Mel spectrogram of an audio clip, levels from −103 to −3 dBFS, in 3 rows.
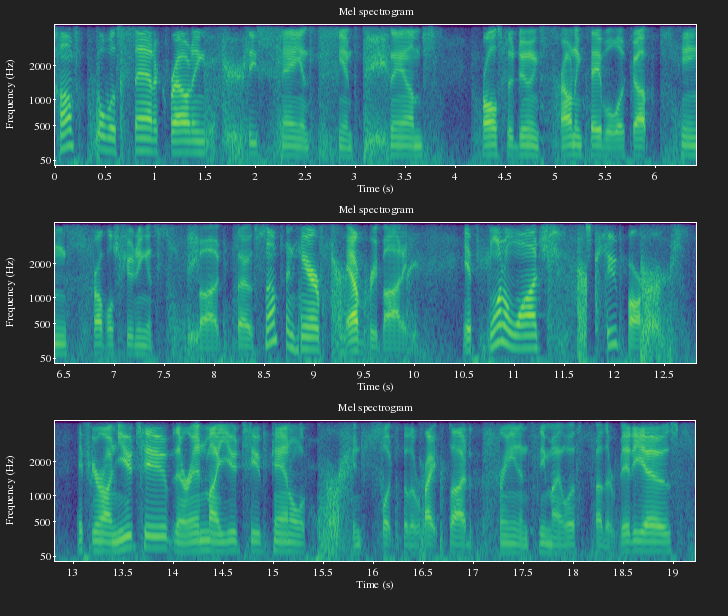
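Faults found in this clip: Sound chopped by the voice detector. Four stretches: 0.02–5.36 s, 5.96–10.76 s, 11.33–13.7 s, 14.72–17.27 s. Likely sender VAD toggling. Quiet parts swapped for comfort noise, about 2.7 s, 2.3 s, 1.4 s and 1.3 s per stretch. Choppy.

Sound dropped by the voice detector. 18.08–18.23 s. Likely VAD judging quiet sound as background and halting transmission. Roughly 60 ms of real sound lost. A 150 ms patch of steady noise fills the gap before sound resumes.

Comfort noise in place of the background. 19.04 s to end, about 190 ms. Likely DTX pause with receiver-generated noise. Background sits about 24 dB below loud parts, now about 2 dB quieter. Featureless hiss replaces real ambience. Band limit at 4 kHz fits G.711 mu-law.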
